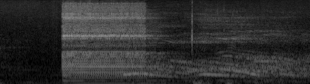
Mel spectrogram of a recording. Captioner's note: buzzer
